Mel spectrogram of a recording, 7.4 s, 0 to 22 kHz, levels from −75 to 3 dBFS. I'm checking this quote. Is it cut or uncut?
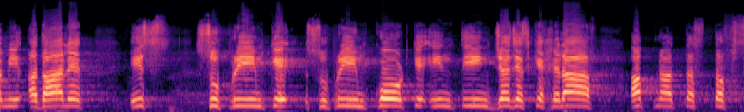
uncut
